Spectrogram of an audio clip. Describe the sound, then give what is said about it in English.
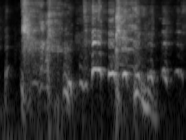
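A few sharp, loud sneezes, with voiced gasping and breathy sounds between the bursts and no speech. “Sturgis is so exciting that it's given me sneezes.”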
